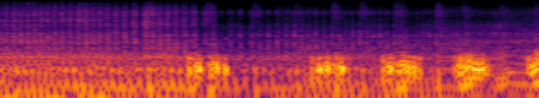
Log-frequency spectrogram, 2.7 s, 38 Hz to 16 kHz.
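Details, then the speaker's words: 2024 Beta 250RR Racing 2-stroke with Lectron 38 mm carb, metering rod a further full turn leaner: quick throttle blips where revs swell then sag; bogging, likely too lean. "All right, we went another full turn leaner on the metering rod. And I think it's a little bit too lean now. Yep. Starting to bo when you"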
